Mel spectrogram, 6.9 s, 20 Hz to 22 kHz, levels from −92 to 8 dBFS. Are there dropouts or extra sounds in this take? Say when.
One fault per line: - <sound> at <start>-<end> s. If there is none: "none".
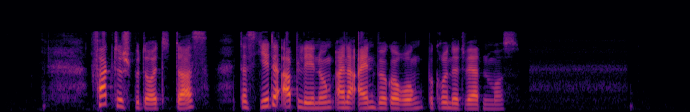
none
